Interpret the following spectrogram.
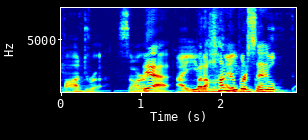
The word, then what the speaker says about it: Badr: it properly did I that's fine yeah yeah badra but it's okay there's like 75% right badra sorry yeah I even Googled I Googled the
